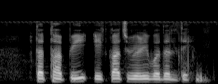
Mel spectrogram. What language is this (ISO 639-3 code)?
mar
